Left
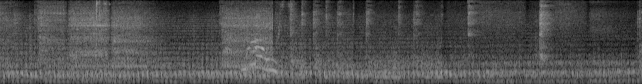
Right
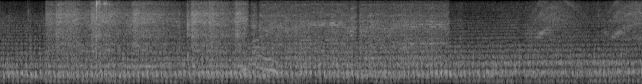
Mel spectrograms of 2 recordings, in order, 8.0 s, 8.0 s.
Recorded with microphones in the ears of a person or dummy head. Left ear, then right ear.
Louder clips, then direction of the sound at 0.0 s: Left 2 dB; 5° right (ahead or behind).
